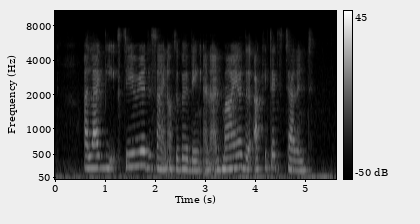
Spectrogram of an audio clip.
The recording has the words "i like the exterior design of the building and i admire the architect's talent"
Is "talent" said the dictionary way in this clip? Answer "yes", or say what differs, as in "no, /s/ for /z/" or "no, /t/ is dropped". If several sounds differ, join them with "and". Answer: yes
